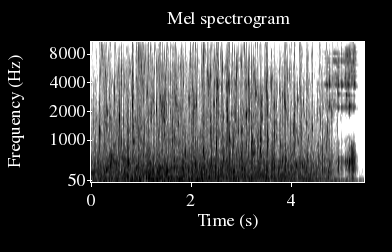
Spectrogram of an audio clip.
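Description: A hot drink, a special concoction called witch's brew, is poured steadily into a cup on Halloween morning, a continuous liquid splash and gurgle lasting several seconds before it stops abruptly.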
